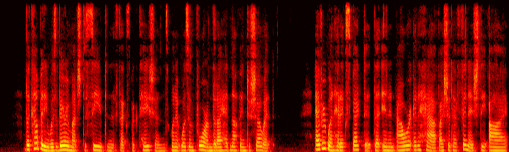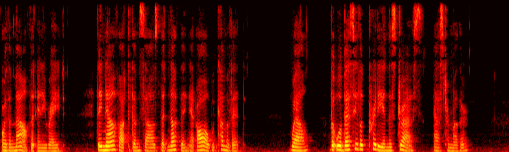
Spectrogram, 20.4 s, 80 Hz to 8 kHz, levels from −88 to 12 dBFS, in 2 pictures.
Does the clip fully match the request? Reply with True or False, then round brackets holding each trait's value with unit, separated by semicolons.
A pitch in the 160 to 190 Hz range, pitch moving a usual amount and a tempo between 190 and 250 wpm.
True (185 Hz; 3.3 semitones; 200 wpm)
